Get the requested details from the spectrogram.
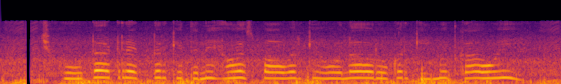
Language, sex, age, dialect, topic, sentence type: Bhojpuri, female, 18-24, Western, agriculture, question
